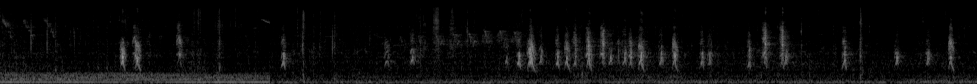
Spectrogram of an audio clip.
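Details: Several fieldfares at Lee Common on 9 February 2012 give harsh, dry chacking calls in quick, irregular, overlapping bursts, with a low engine hum in the first few seconds.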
